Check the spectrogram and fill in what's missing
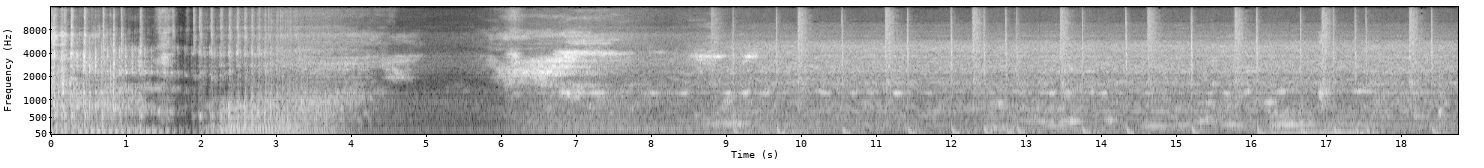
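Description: A Generac generator engine cranks up and settles into steady running, a loud, close mechanical drone with rattling clatter that holds even for the rest of the stretch after a rough start and a brief lull.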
